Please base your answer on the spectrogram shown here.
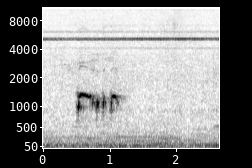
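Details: An aged zebra dove from Banyumas sings one brief coo: a clear opening whistle running straight into quick rolling pulses. The rest is quiet apart from a faint high steady tone.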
